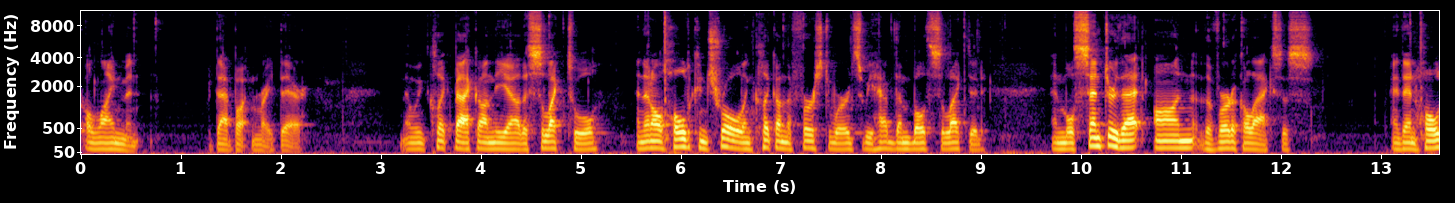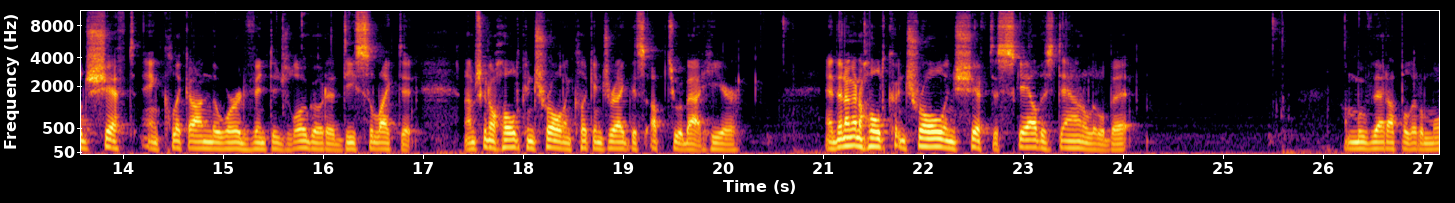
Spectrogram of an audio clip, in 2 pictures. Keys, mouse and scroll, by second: 0.7 click, 4.6 click, 7.2 shift+click, 9.0 Caps_Lock, 11.6 click, 15.7 shift+click, 18.2-21.0 ctrl+drag, 22.7-25.9 ctrl+shift+drag, 26.4-27.1 ctrl+drag.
